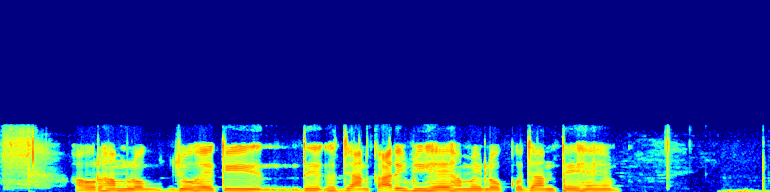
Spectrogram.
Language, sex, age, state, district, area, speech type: Hindi, female, 30-45, Uttar Pradesh, Jaunpur, rural, spontaneous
